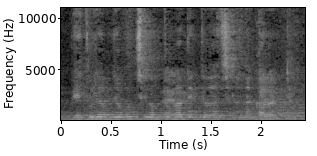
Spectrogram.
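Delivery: ordinary talk, nothing marked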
